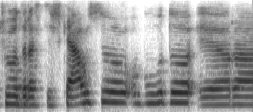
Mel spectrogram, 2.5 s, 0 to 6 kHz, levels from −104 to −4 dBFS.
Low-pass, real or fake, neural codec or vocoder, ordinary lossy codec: 5.4 kHz; real; none; Opus, 24 kbps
